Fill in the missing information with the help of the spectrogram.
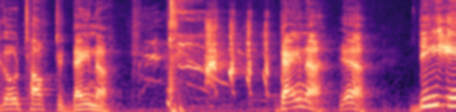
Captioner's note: laughing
